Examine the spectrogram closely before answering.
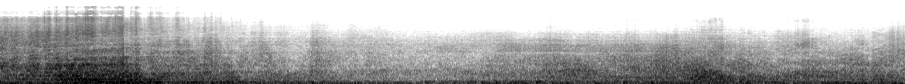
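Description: Fighter jet passing overhead: loud jet engine noise, strongest in the first second or so, then fading to a steady low rumble.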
